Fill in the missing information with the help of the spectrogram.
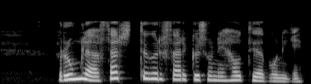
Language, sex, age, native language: Icelandic, female, 40-49, Icelandic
